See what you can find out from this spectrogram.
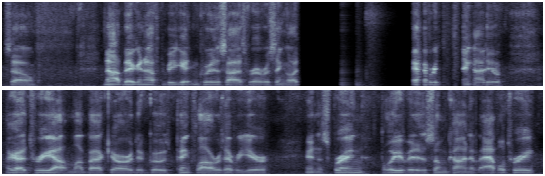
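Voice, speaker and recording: A man in his sixties, vlogging on an outdoor walk, reads live chat and answers viewers in a casual, meandering, self-deprecating ramble. His low voice is bright, forceful, clear and resonant, holding a steady tone at a moderate pace.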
